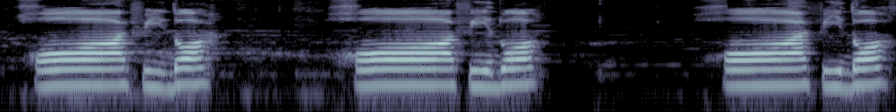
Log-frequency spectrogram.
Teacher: خا کو موٹا کریں، حروف مستعلیہ میں سے ہے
